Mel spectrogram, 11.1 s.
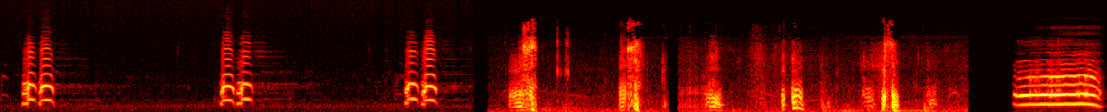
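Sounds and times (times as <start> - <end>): swans honking: 0.0 - 1.2, 2.1 - 3.1, 3.8 - 4.7.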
